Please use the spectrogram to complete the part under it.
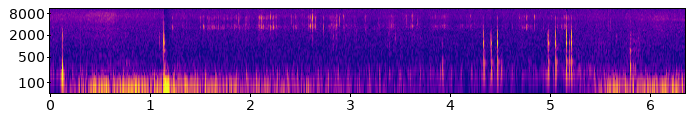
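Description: Dry pine needles rustle and crackle under a hand.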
